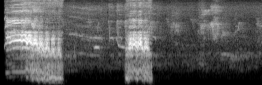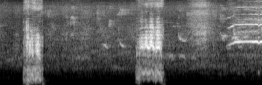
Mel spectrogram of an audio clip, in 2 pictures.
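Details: Goat that imitates a horse, neighing like one: four loud, harsh, quavering cries, each about a second long, come roughly every two to three seconds, with faint birdsong in the gaps.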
